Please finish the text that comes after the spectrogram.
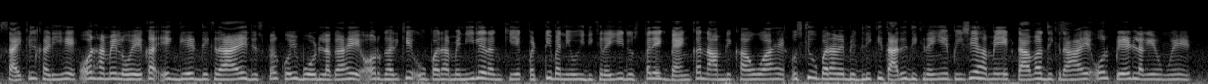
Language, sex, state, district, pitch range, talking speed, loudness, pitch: Hindi, female, Jharkhand, Jamtara, 230-255 Hz, 320 wpm, -25 LUFS, 240 Hz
